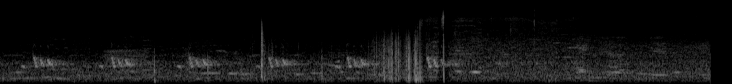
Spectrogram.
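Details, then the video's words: An unknown bird calls with brief, chattering mid-pitched notes that repeat at an even pace for a few seconds before handling clatter and rustling noise take over. "এটা কোন পাখির ডাক বলতো আমি বুঝতে পারছিনা"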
